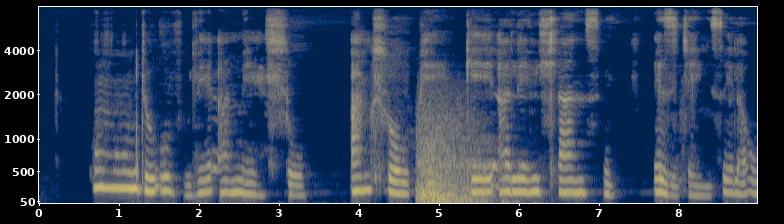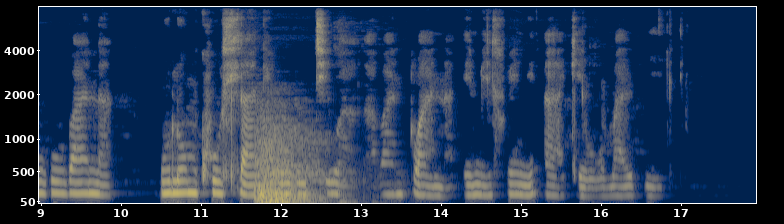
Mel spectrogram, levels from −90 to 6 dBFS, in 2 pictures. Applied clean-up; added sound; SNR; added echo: classical method WPE with log-MMSE.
